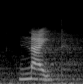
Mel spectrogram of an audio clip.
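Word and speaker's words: night: नाइट, नाइट में silent word क्या है? G।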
